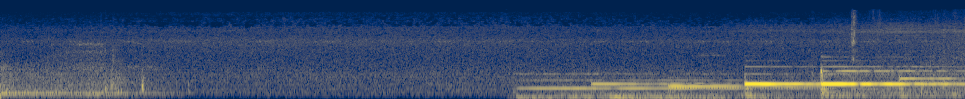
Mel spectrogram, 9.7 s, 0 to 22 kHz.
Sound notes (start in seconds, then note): 0.4 birds chirping; 5.1 melancholic music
